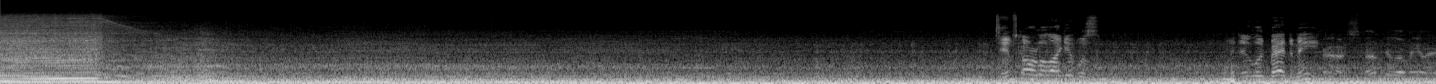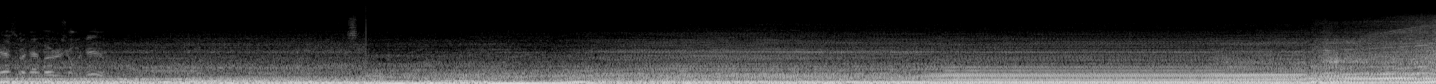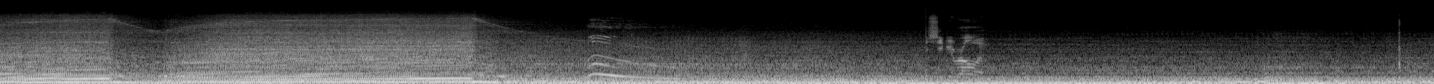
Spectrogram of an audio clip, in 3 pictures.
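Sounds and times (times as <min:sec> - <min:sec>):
car engine revving: 0:00.0 - 0:43.0
turbo whine: 0:09.5 - 0:26.6.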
